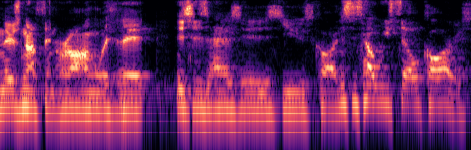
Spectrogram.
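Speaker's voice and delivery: annoyed, irritated and insistent, brushing off. Retelling what the car dealer said about the used car: imitating an irritated dealer. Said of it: "he's pissed at me".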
